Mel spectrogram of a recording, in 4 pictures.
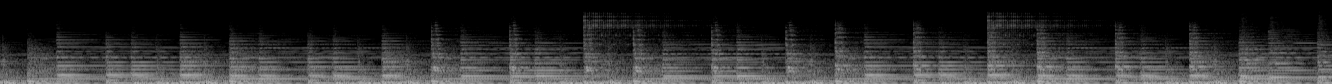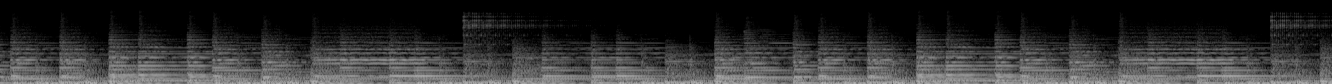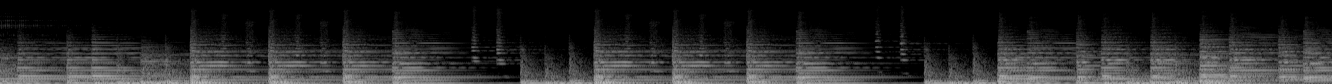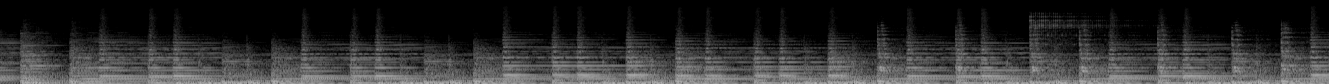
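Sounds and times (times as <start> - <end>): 
jungle beat: 0.1 - 53.2.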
